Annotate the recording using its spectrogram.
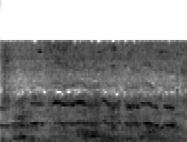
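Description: Children's and adults' voices chattering in the background, over a steady low hum.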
